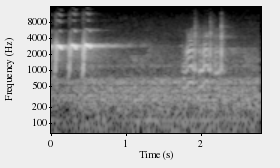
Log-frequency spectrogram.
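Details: Lyrebird, an Australian forest bird famed for imitating other sounds, delivers three loud sharp high notes in quick succession, a pause, then a cluster of harsh buzzy rattling notes.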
